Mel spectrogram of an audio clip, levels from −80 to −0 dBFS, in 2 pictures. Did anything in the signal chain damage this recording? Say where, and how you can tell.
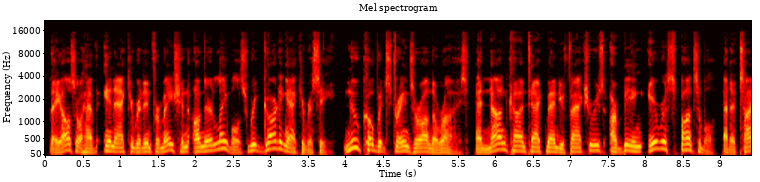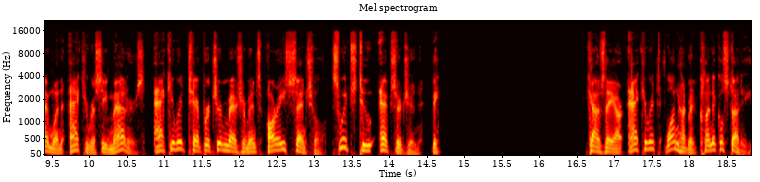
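Yes. At the network and jitter-buffer stage, a call audio freeze runs from 14.63 to 16.63 s, likely from packets held up in transit. The buffer ran dry, and the last sound trailed off into near silence for about 1.9 s. The audio then resumed exactly where it had stopped, so the sound is delayed by about 2 s rather than lost.

A jitter buffer speed-up follows from 16.75 to 18.43 s. Holding that backlog, the receiver trimmed many short pitch-period slices to catch up, removing about a fifth of a second in total. Playback runs at 110% speed with pitch unchanged, so the sound comes across as hurried.

A skip ahead at 17.66 to 17.68 s sits inside that stretch. Roughly a second of waiting audio was dropped. The material on either side is spliced almost directly, with only a tiny 2 ms fill, so the sound lurches forward abruptly.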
